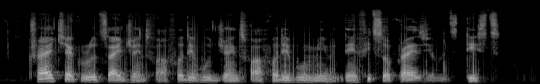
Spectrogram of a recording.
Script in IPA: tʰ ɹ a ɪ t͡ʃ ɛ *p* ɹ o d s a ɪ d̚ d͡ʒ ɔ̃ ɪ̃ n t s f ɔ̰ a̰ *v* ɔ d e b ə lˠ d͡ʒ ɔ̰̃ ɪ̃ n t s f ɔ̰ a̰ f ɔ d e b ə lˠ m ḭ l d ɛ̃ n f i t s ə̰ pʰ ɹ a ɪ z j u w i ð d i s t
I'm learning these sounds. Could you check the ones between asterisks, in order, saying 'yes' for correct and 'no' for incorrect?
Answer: no, no

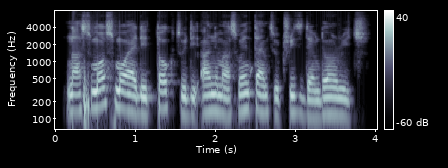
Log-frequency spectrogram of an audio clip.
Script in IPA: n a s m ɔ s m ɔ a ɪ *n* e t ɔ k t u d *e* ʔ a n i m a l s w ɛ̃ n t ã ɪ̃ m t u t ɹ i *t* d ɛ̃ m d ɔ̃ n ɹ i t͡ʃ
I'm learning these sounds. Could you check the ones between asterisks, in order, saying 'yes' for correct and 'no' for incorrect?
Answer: no, no, yes

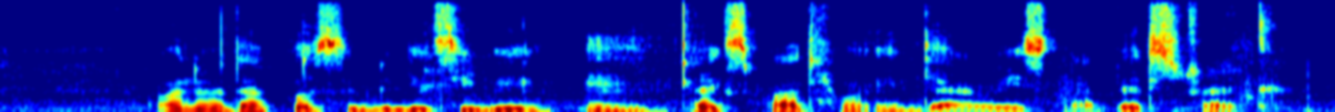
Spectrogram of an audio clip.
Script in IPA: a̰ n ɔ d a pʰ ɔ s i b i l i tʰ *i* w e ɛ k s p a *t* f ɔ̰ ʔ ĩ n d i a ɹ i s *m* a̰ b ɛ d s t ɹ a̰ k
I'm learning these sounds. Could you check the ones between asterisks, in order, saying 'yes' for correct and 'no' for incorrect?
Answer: yes, yes, no

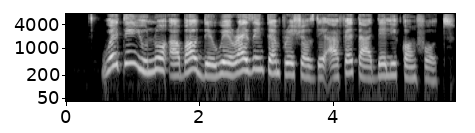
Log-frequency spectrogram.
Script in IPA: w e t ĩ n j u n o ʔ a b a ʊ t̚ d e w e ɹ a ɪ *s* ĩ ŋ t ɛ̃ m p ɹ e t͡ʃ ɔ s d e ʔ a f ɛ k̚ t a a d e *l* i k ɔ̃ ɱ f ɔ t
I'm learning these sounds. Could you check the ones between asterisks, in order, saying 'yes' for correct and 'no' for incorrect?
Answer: no, yes

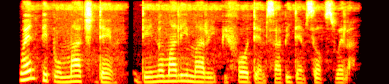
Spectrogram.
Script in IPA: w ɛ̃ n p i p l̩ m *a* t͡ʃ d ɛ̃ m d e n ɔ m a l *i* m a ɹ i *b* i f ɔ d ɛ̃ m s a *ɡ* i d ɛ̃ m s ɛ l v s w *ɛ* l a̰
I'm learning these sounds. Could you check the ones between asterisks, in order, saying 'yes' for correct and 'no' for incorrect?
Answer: yes, yes, yes, no, yes

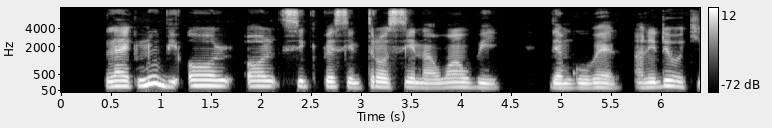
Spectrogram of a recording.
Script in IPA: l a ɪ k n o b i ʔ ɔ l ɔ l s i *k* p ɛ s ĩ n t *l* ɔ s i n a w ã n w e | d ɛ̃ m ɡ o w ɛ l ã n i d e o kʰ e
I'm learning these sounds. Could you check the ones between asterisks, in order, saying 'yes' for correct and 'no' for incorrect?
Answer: yes, no

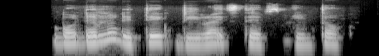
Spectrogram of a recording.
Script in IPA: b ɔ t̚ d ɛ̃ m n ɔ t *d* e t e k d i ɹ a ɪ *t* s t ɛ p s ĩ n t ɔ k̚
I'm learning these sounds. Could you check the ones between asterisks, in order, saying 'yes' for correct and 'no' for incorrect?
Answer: yes, yes

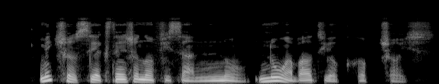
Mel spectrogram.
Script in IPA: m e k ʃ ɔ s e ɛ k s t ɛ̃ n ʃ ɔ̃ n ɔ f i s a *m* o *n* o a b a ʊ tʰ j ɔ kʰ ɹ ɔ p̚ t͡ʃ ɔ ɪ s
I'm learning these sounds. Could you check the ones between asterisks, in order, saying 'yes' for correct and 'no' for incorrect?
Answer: no, yes

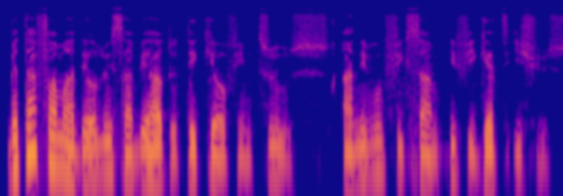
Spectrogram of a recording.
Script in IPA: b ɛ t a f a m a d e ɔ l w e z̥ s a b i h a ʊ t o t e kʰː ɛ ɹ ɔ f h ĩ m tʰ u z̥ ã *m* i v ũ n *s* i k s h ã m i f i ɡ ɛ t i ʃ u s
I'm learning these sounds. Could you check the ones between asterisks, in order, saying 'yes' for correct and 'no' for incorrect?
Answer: no, no

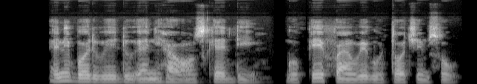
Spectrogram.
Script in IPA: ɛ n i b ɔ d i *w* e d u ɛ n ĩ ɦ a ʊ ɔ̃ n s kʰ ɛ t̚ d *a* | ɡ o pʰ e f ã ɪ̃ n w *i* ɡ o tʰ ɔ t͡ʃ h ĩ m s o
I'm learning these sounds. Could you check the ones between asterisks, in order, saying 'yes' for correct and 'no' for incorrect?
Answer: yes, no, no

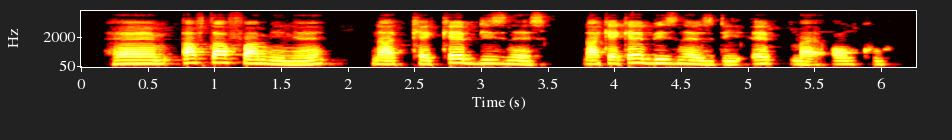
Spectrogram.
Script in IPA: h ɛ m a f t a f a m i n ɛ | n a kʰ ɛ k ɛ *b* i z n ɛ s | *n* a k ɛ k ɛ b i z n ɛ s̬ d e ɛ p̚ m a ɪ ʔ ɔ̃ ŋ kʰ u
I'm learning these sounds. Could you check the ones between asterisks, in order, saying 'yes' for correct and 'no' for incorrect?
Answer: yes, yes

